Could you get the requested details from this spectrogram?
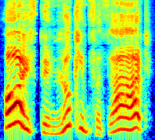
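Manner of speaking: loud, lifted, pleased character voice; Daddy Pig. Acted. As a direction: exclaim it as a delighted cartoon dad. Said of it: "says Daddy Pig".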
